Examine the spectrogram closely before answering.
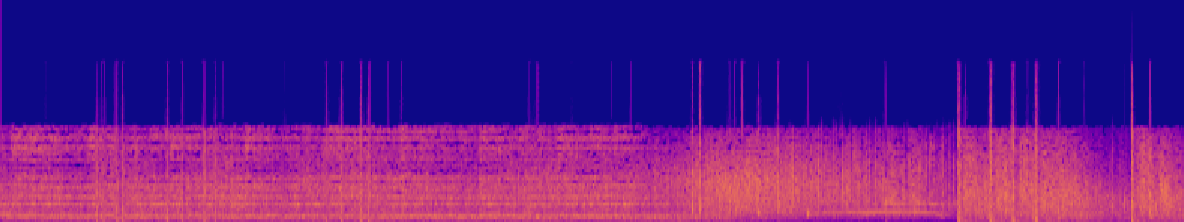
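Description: Fireworks pop and crackle in the sky.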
